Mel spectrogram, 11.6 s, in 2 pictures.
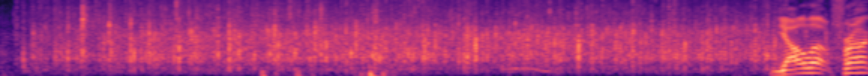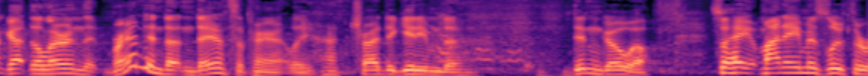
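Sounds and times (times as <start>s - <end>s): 
church audience applauding a guest speaker on Orphan Sunday: 0.0s - 5.9s
speech: 5.2s - 9.0s, 9.6s - 11.5s
laughter: 8.6s - 9.5s.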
